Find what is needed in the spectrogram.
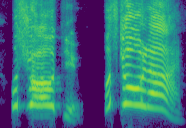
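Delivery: high, loud retold shout at the kids; imitating a furious dad's high, loud shout; dad yelling. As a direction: bellow it like an angry dad breaking up a fight. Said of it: "we were screaming".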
